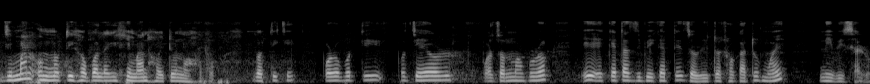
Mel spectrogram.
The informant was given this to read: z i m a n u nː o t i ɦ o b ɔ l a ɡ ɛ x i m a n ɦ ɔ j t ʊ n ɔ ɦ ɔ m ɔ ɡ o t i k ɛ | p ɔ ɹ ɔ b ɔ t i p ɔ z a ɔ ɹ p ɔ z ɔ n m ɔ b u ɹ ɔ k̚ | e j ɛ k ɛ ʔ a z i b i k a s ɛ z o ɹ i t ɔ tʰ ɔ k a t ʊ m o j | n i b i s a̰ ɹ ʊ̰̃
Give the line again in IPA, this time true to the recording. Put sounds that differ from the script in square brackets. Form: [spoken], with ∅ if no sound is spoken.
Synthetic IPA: z i m a n u nː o t i ɦ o b ɔ l a ɡ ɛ x i m a n ɦ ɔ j t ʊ n ɔ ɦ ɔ [b] ɔ ɡ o t i k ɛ | p ɔ ɹ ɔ b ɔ t i p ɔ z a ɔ ɹ p ɔ z ɔ n m ɔ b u ɹ ɔ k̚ | e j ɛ k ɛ [t] a z i b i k a [t] ɛ z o ɹ i t ɔ tʰ ɔ k a t ʊ m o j | n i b i s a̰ ɹ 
